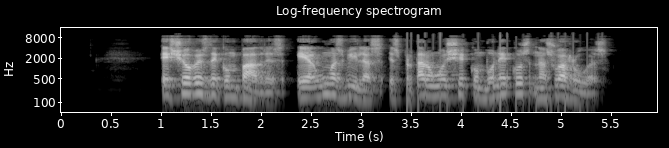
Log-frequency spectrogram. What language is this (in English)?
Galician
